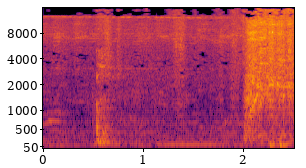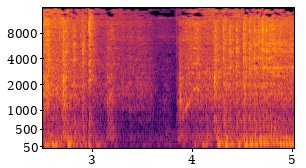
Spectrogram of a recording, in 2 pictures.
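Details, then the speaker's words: Yamaha Vixion motorcycle with very rough engine before teardown; catches and revs with rough uneven clatter growing with throttle, connecting rod rattling worse than a sewing machine when revved; piston slap and connecting rod rattle. "Mungkin suaranya lebih bisa lihat di sini ada juga suara stang sehernya sangat kemletek itu saat kita gasah itu lebih parah dari bunyi mesin jahit."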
